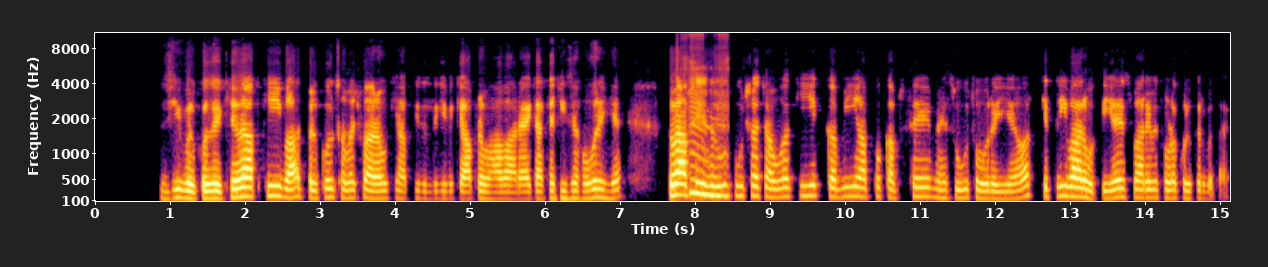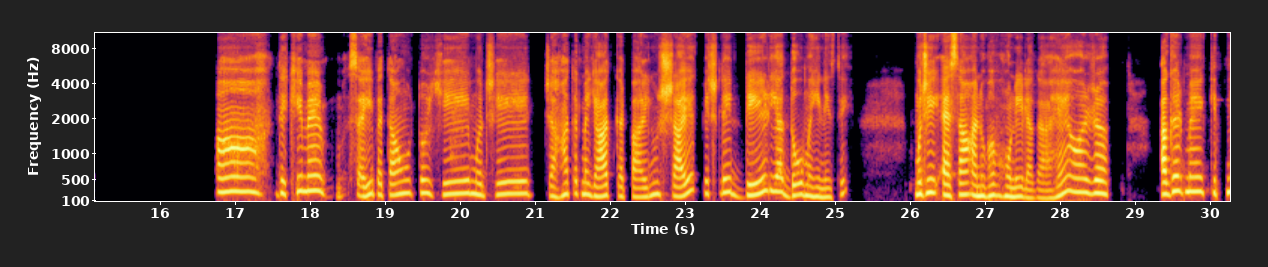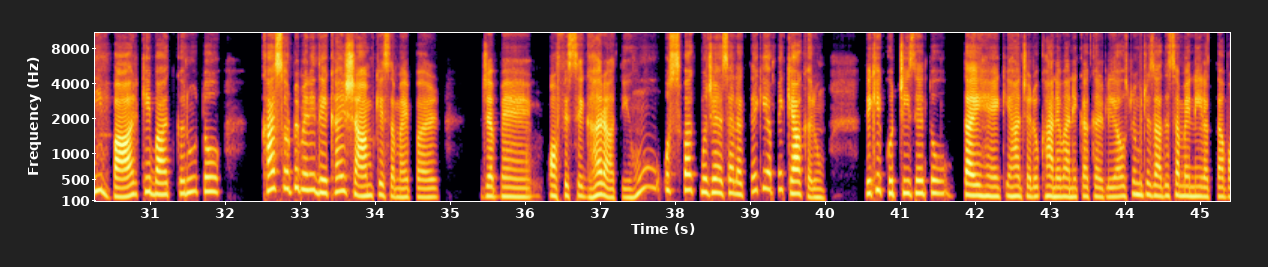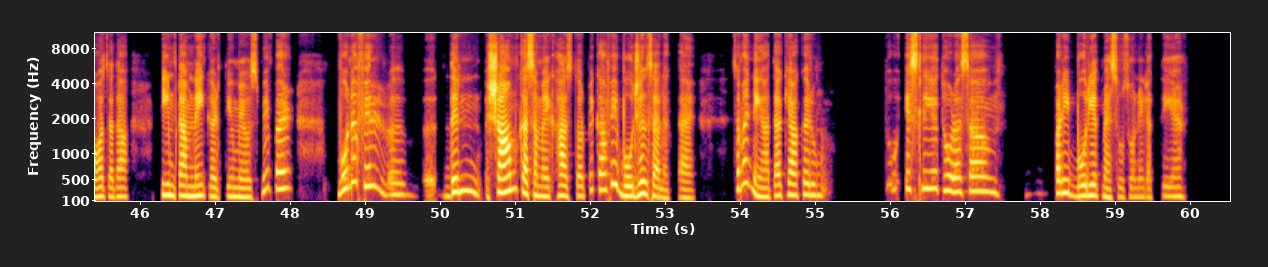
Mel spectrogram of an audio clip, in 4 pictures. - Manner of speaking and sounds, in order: in English: "ऑफिस"
- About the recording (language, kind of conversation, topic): Hindi, advice, रोज़मर्रा की दिनचर्या में मायने और आनंद की कमी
